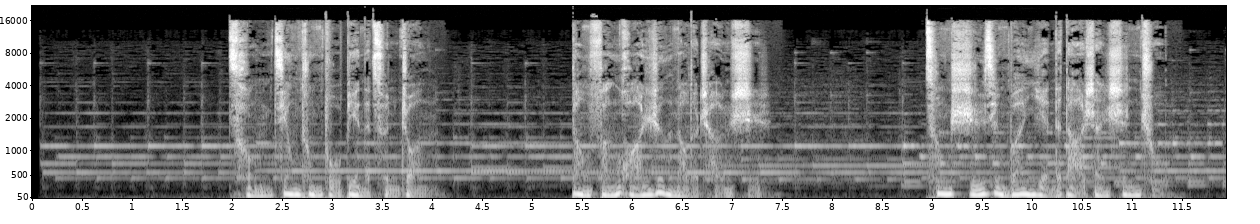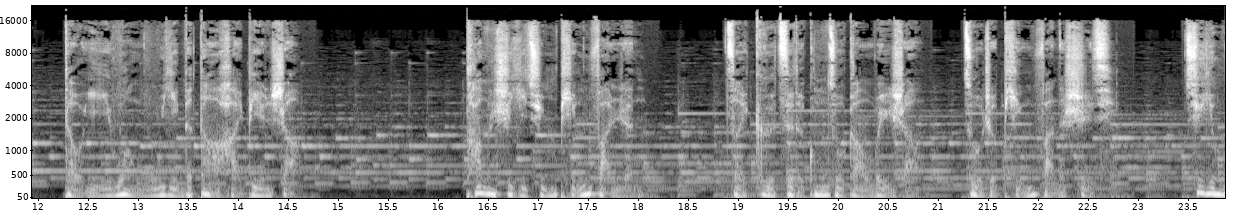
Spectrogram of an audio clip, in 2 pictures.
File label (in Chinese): 宣传片 企业 企业形象 温情, 男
